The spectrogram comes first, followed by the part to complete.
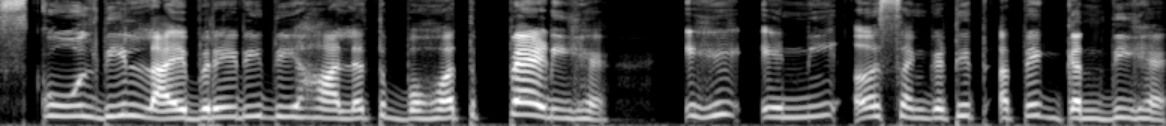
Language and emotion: Punjabi, disgusted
